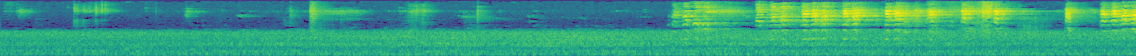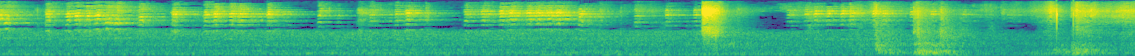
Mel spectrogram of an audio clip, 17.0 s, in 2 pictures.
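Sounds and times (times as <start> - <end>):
low outdoor rush: 0.0 - 17.0
birds chirping: 5.0 - 15.4.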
